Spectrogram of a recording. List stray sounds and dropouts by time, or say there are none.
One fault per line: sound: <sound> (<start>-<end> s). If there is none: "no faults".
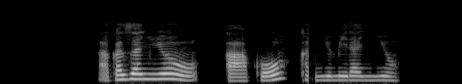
sound: dropout (3.1-3.2 s)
